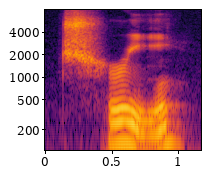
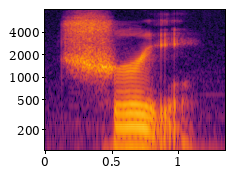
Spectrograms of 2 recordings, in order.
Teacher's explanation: it's spelled t-r-e-e but it's actually pronounced c-h-r-e-e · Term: t plus consonant r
